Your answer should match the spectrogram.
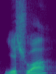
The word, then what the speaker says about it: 예슈아: 우리가 그리스도로 고백하는 헬라식 이름 예수도 히브리식으로 발음하면 예슈아 곧 여호수아이기도 합니다.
